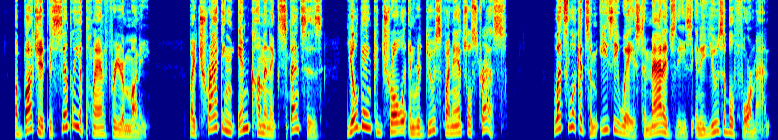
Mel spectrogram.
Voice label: E-Learning Budgeting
